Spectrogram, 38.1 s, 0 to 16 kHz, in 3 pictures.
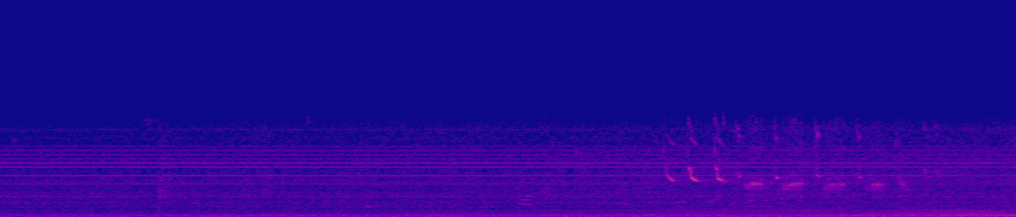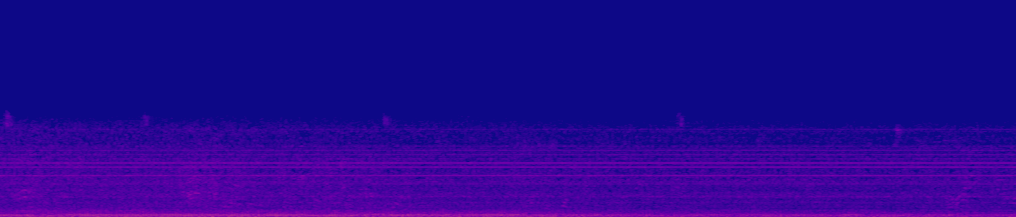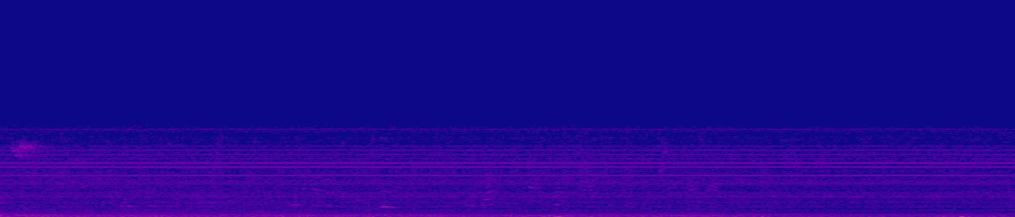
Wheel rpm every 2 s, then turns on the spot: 0, 0, 0, 0, 0, 0, 0, 0, 0, 0, 0, 0, 0, 0, 0, 0, 0, 0, 0.
none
